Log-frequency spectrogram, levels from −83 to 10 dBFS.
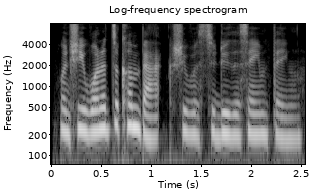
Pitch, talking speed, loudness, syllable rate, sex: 205 Hz, 305 wpm, -15 LUFS, 5.9 syllables/s, female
